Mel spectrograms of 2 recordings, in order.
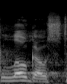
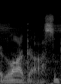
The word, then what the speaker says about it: logos: It looks like logos to us, but if you really want to sound smart, you can say it like a Greek person would and say logos.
